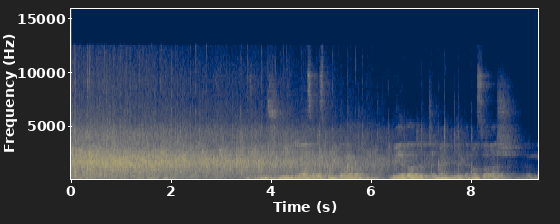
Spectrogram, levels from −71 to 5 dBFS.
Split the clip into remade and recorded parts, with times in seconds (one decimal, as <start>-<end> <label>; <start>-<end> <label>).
0.0-2.5 recorded; 2.5-3.1 remade; 3.1-7.7 recorded; 7.7-9.4 remade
